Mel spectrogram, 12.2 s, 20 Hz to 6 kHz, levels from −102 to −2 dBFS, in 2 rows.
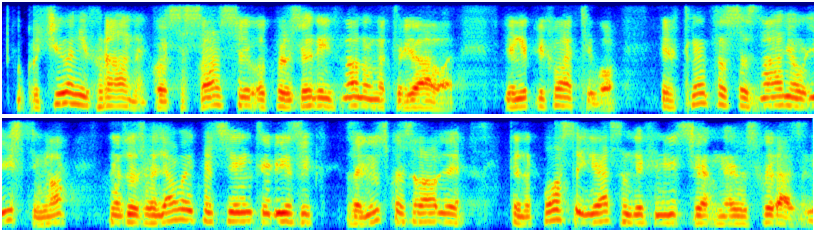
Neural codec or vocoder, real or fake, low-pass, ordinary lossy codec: codec, 16 kHz, 1 kbps, FreqCodec, smaller model; fake; 5.4 kHz; AAC, 48 kbps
